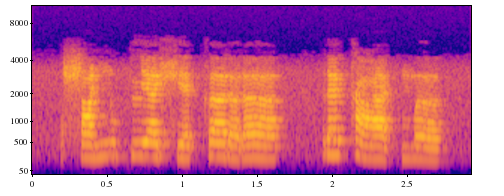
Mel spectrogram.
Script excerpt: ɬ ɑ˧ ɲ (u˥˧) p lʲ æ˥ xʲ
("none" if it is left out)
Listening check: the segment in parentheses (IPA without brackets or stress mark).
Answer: u˥˧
